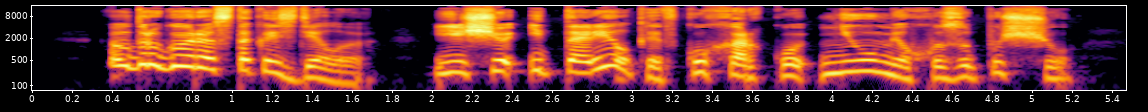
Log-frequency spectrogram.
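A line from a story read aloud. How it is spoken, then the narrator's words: Plain. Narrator (Russian): ответил Олаф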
